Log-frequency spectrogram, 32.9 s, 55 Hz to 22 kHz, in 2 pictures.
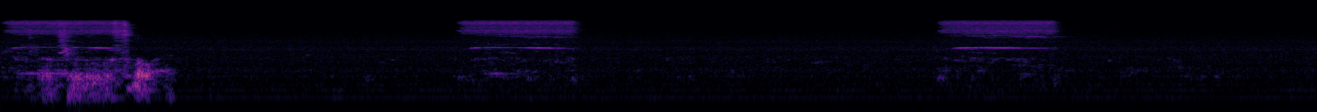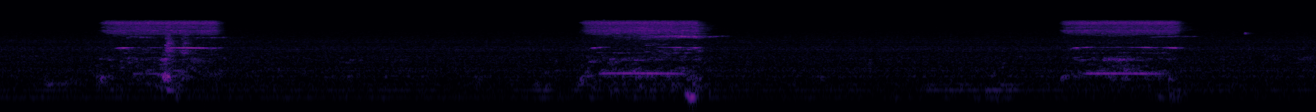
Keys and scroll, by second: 27.0-27.9 typing.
